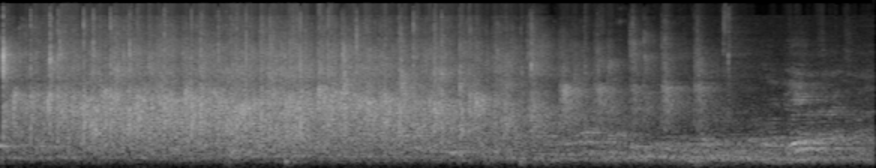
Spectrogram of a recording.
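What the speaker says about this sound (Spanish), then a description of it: "Fuertes los aplausos." Sustained applause from an audience at a graduation ceremony for motorcycle and vehicle mechanics students, loud and dense throughout, with faint voices mixed in and tapering slightly toward the end.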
